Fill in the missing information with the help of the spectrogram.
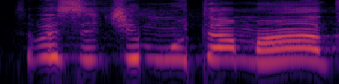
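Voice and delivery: high, loud preaching cry; preacher promises the congregation they will feel loved, high and loud; preaching climax. Acted. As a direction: lift the whole church with it. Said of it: "preacher's climax to the congregation".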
